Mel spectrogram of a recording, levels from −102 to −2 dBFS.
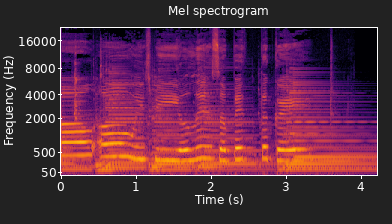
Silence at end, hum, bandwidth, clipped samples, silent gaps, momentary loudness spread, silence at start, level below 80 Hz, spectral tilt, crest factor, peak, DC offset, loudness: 0 s; none; over 20 kHz; under 0.1%; none; 12 LU; 0 s; -64 dBFS; -5.5 dB/octave; 14 dB; -10 dBFS; under 0.1%; -25 LUFS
